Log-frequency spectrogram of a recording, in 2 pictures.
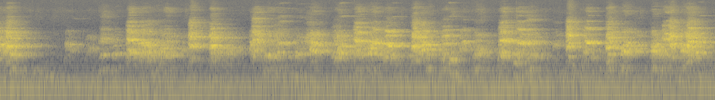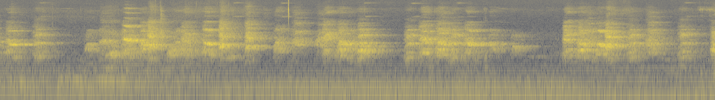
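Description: English bulldog snoring in deep sleep: a rough, rasping snore with each breath, about every one to two seconds, with a couple of short pauses.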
